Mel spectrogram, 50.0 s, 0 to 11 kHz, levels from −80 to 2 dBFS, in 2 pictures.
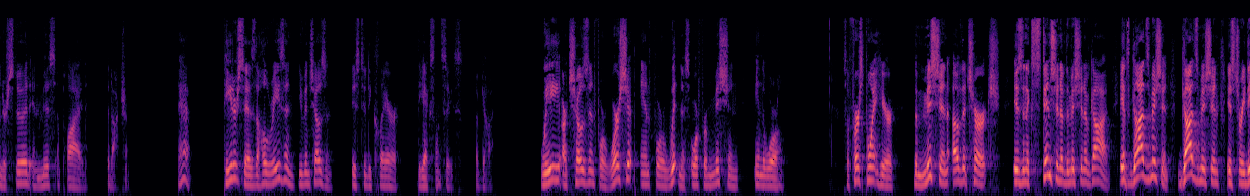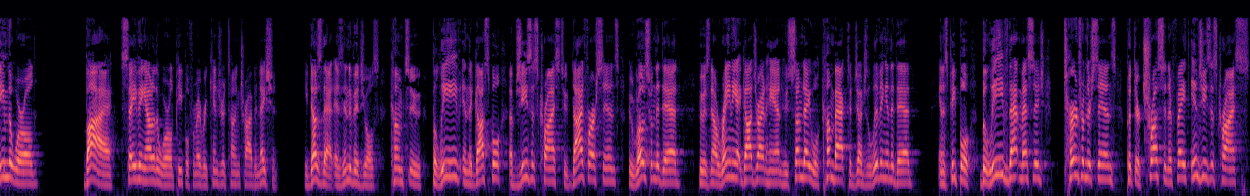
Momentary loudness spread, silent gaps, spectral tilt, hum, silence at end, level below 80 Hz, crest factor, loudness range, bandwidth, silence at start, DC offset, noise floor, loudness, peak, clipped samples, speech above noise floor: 17 LU; none; -4 dB/octave; none; 0.05 s; -70 dBFS; 22 dB; 13 LU; 8.8 kHz; 0 s; under 0.1%; -86 dBFS; -25 LUFS; -4 dBFS; under 0.1%; 61 dB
